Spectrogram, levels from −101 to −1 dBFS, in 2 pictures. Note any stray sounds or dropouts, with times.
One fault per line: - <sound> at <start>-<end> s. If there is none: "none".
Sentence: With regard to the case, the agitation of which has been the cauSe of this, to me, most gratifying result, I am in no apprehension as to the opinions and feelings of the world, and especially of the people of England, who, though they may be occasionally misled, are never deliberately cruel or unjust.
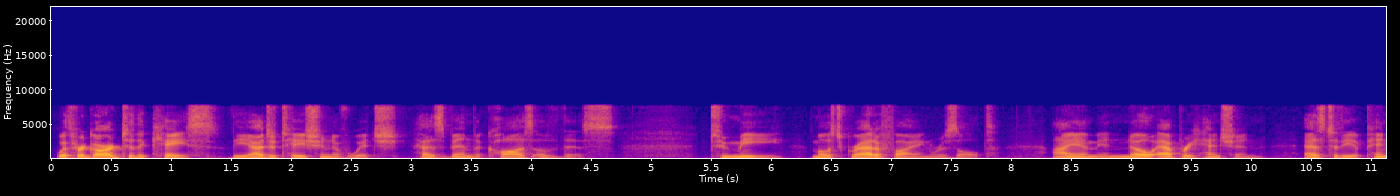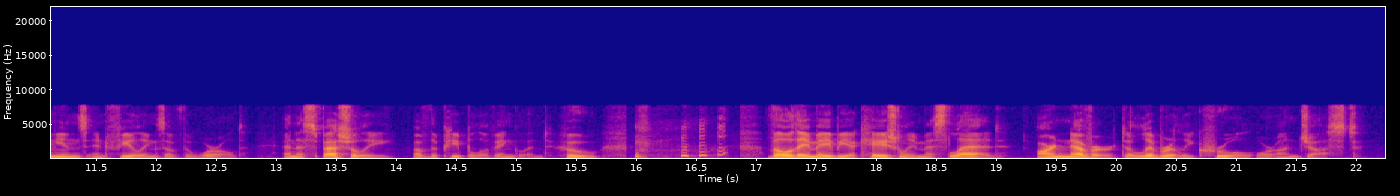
- laugh at 16.0-16.8 s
